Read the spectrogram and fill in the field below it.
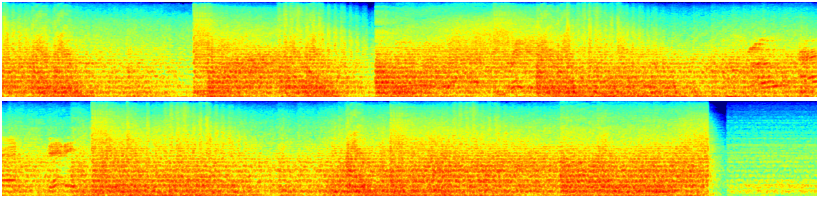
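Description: Laser weapons zap and explosions boom in a loud battle.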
